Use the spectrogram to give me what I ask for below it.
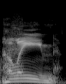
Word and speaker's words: Helene: Helene, that's how you say it.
